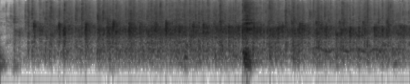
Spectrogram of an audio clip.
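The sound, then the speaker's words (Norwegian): Steady applause from a sizable audience welcoming authors Hans Olav Lahlum and Atle Grønn at an event, a dense wash of many hands clapping at an even level for several seconds, with a brief louder burst midway. “Det pleier jeg alltid å si når applausen dør ut uansett.”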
